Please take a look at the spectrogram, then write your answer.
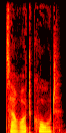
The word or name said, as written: tarotkort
